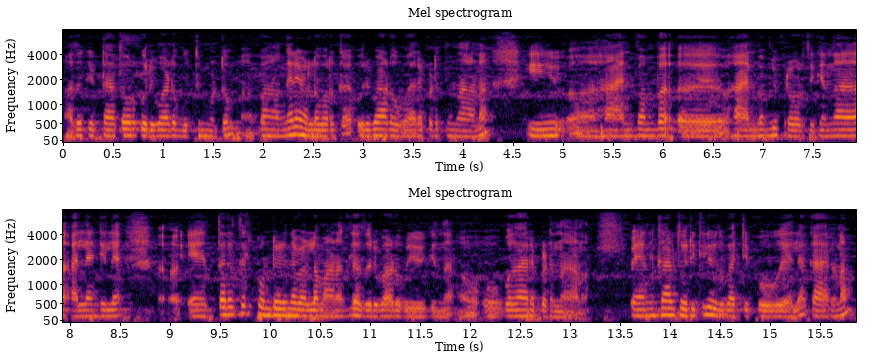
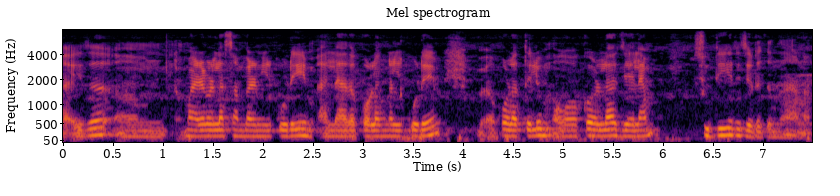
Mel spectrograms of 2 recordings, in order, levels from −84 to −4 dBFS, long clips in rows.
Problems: constant background noise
